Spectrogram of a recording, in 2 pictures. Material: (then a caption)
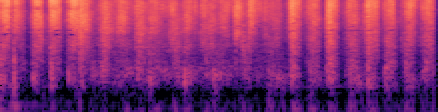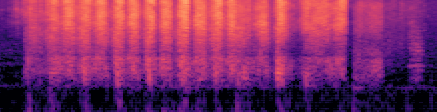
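Leather. A wooden-handled bristle brush with wet shampoo foam scrubs the leather toe and lining of a brown, hollow, empty Levi's vintage leather boot resting on a towel. Quick, uneven back-and-forth strokes make a bright, wet, rubbing scratch over a low rumble, with a short pause midway before the scrubbing resumes and fades.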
